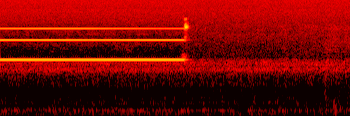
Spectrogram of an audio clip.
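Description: Faint steady high-pitched electronic alarm tone from a ghost-hunting proximity-alert light, cutting off suddenly about two seconds in. The device has stopped alarming, which the investigator takes as a spirit's response.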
